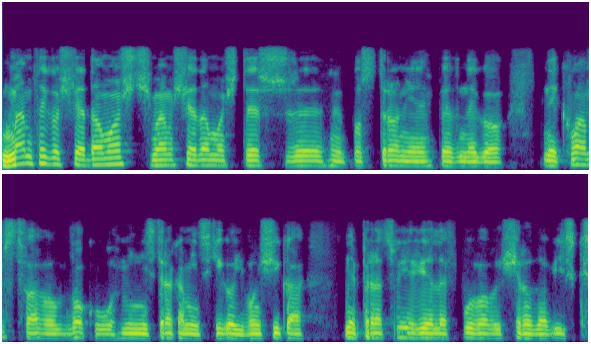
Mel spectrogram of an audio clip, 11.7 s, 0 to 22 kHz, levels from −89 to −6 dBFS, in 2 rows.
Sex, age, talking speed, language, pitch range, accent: male, 20-39, 95 wpm, Polish, 105-115 Hz, native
